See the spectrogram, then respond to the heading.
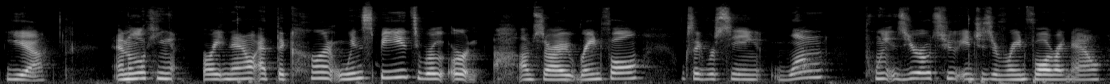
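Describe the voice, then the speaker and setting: A woman with a smooth, clear voice that sits a little high reads out storm forecasts on a live stream. She often pauses and corrects herself. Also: steady tone. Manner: hesitant, self-correcting, apologetic. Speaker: host of storm livestream. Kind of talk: casual live weather commentary.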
